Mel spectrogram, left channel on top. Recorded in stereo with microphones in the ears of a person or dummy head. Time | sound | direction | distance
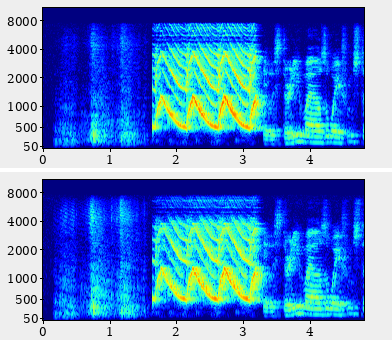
0.1 | running footsteps | 55° right (ahead or behind) | 3 m
1.6 | an alarm | 50° left (ahead or behind) | 2 m
3.3 | a man speaking | 20° left (ahead or behind) | 2.5 m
